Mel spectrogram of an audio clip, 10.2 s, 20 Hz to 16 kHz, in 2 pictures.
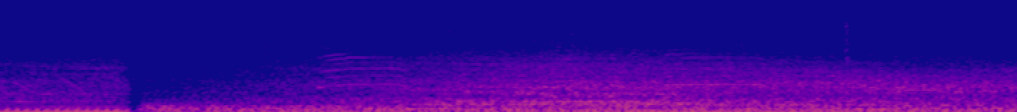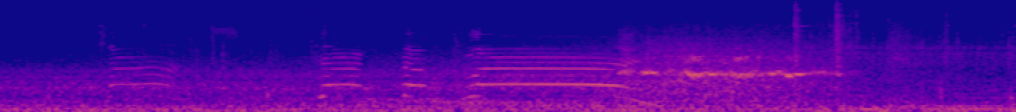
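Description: A car in the video game Max Payne 3 drives and skids, its steady engine and tire noise running under frequent voices, with squealing tire tones rising toward the end.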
